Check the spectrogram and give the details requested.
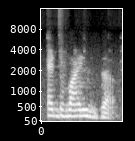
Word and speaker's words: advisor: Now you have to choose between the first two. The third one is out since it has an the schwa. So first or second? Ma'am, at the second.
